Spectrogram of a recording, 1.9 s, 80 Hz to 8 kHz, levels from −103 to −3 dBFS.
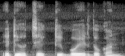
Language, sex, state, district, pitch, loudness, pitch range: Bengali, male, West Bengal, Cooch Behar, 110 Hz, -15 LUFS, 100-115 Hz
